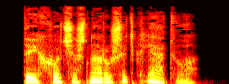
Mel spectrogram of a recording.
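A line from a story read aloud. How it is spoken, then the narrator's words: Shocked whisper. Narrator (Russian): потрясенно прошептала Мин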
